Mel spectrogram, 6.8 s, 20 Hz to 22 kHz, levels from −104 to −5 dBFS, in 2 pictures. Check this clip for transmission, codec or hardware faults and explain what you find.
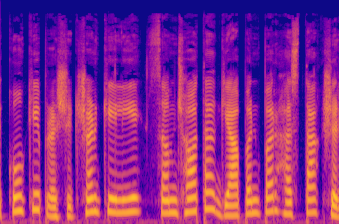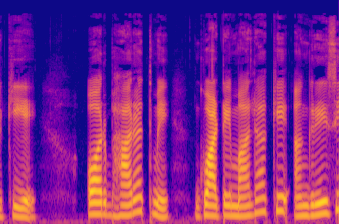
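No transmission, codec or hardware faults.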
